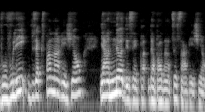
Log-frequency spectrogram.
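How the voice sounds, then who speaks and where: A woman speaks with a Quebec accent in a dark, mellow tone at a fairly low pitch. Her pace is moderate, and her pitch swings very widely. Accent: Québécois French. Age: 60s. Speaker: audience member asking a question. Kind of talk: question from the floor.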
